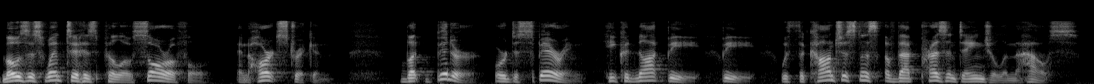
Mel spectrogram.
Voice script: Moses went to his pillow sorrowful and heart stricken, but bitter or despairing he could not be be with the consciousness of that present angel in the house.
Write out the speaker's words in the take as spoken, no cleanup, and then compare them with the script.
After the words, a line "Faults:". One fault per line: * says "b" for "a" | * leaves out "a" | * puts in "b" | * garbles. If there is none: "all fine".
Moses went to his pillow sorrowful and heart stricken, but bitter or despairing he could not be be with the consciousness of that present angel in the house.
Faults:
all fine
